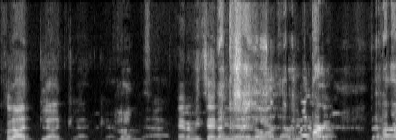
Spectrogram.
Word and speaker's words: Claude: How do you pronounce it? Cloud or Claude? Wala, Claude.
